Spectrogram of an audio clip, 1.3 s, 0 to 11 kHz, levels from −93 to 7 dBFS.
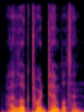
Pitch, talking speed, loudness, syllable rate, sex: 100 Hz, 190 wpm, -17 LUFS, 8.3 syllables/s, male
